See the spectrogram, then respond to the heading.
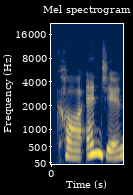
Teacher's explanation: So, car has no r sound. Car engine has an r linking the two words.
